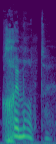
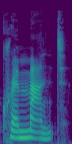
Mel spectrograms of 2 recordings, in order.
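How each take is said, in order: First: It is said with a French accent. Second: It is read out with an English pronunciation. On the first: "I hope you like my French accent there" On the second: "it's spelled cremant"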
